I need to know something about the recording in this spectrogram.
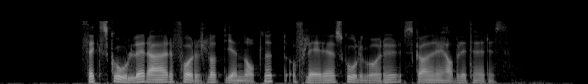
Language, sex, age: Norwegian, male, 24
